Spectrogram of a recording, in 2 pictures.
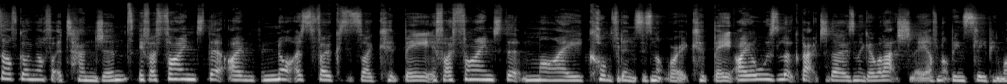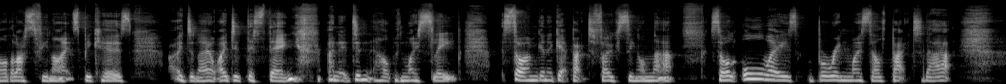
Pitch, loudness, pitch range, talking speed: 190 Hz, -22 LUFS, 180-215 Hz, 245 wpm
